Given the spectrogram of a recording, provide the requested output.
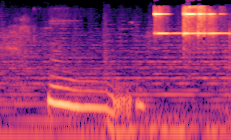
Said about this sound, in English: And now it just rang a bell. You heard it, right?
